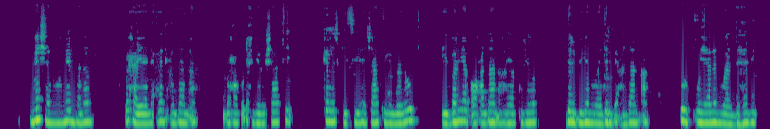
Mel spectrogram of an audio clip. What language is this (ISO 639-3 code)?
som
